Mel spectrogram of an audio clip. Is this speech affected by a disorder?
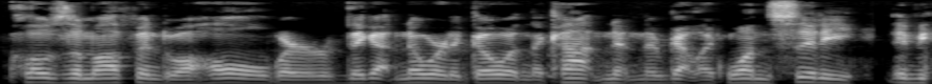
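No.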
